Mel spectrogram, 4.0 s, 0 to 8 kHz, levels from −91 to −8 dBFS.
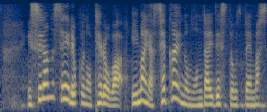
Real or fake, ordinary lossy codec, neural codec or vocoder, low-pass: fake; none; codec, 16 kHz, 0.8 kbps, ZipCodec; 7.2 kHz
